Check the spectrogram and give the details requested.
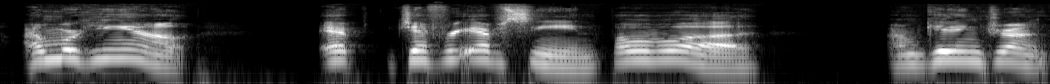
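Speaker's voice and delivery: put-on loud, high, drunken rambling rant. Retelling a documentary scene: imitating drunk Alex Jones. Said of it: "Alex Jones is so drunk".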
